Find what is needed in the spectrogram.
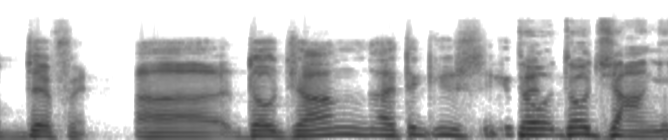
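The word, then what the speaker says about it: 도장: A lot of people pronounce it dojang or dojang. There's actually an H in the spelling when it's phonetic, so we just kind of carried out dojang.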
